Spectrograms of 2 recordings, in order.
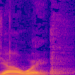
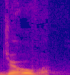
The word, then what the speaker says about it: Yahweh: When you lengthen it out, the best we know it can be is Yahweh. Can't be three syllables, because in Hebrew you can't do that. You can't make it Jehovah. That's an impossibility in the grammar of the Hebrew.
